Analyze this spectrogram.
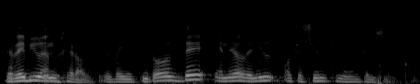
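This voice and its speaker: Man, church sermon, fairly high voice, animated rhetorical questions. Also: fairly quick, gravelly. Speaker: preacher.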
